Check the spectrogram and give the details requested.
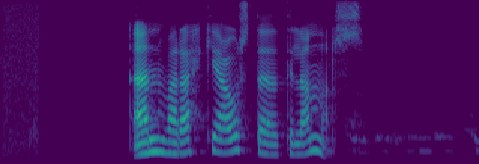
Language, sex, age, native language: Icelandic, female, 30-39, Icelandic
